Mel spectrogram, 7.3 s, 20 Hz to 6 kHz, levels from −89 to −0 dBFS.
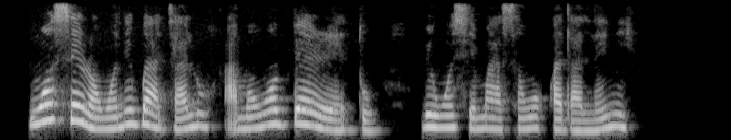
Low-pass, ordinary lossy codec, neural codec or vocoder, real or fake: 5.4 kHz; none; none; real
